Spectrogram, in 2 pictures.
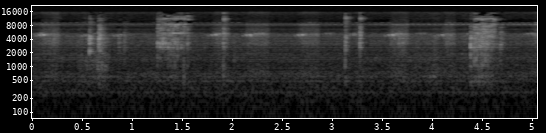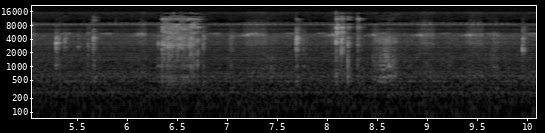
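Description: A metal wrench clicks and scrapes against a bolt.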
